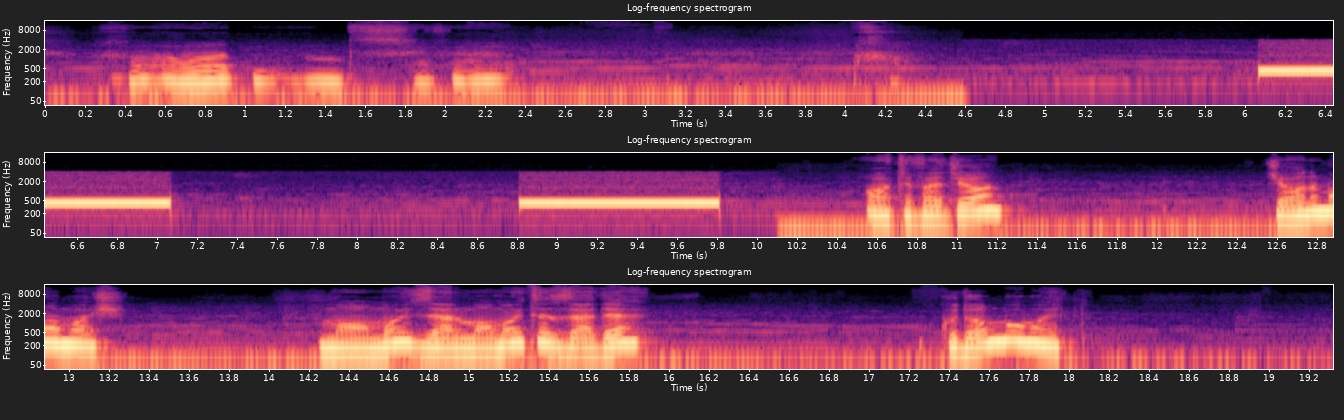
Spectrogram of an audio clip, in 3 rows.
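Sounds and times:
speech: 0.4 - 2.6, 10.7 - 11.4, 12.6 - 13.4, 14.2 - 16.0, 17.4 - 18.1
telephone dial tone: 6.1 - 7.1, 8.8 - 9.8.

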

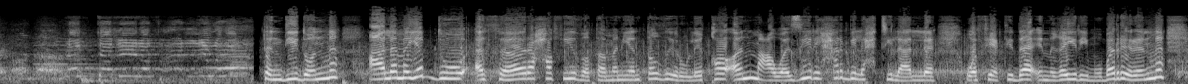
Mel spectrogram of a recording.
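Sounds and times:
crowd chanting slogans at a martyr's funeral at the Martyrs' roundabout: 0.0 - 9.0
speech: 2.6 - 11.8.

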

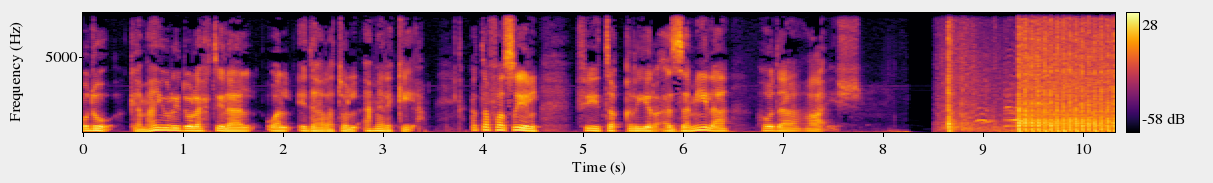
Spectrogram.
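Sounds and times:
speech: 0.0 - 7.8, 8.5 - 8.7
gunfire at an Israeli army checkpoint: 8.5 - 10.3.

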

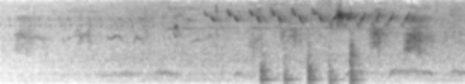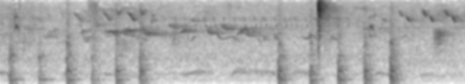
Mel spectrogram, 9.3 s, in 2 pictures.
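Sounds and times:
knocking on a door: 2.6 - 3.7, 4.7 - 6.3, 7.4 - 8.8.

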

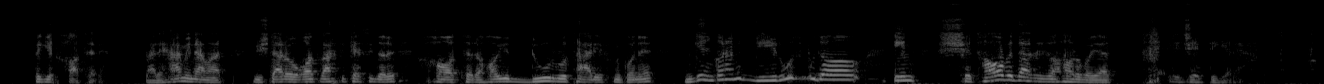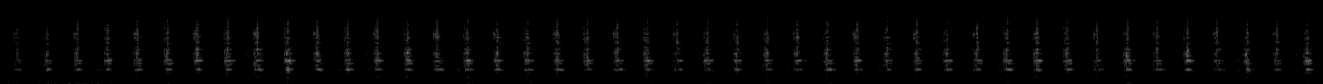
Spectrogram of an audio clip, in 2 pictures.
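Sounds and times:
speech: 0.4 - 12.8
clock ticking: 12.7 - 26.4.

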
